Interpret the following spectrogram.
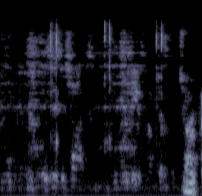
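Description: Computer mouse clicks, a few short sharp ones spaced about a second apart, some in quick pairs of press and release, over a faint background murmur.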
